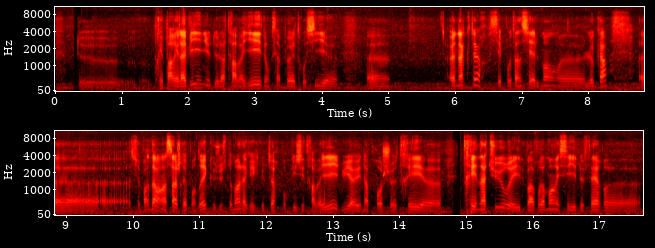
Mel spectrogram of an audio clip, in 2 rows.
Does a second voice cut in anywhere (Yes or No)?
No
